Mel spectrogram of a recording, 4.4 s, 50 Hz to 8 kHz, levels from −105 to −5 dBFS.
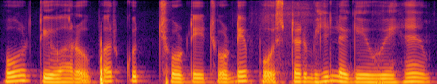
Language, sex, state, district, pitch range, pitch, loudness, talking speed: Hindi, male, Uttar Pradesh, Saharanpur, 130-160 Hz, 135 Hz, -22 LUFS, 135 wpm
